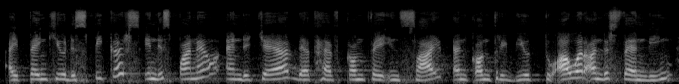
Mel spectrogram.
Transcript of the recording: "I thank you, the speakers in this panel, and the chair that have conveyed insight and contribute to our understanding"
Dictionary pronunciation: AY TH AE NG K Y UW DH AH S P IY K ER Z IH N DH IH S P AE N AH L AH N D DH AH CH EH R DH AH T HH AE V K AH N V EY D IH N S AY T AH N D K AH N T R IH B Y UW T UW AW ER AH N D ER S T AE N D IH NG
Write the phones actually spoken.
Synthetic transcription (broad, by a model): AY T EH NG K Y UW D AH S P IY K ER S IH N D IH S P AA N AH L AH N D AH CH EH R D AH T HH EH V K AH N F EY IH N S AY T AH N K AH N T R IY B Y UW T UW AW ER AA N D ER S T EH N D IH NG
